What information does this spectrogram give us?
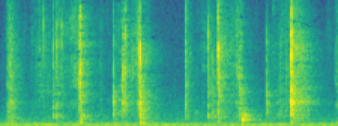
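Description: Tarot cards being shuffled and drawn make a series of soft, irregular flicks and snaps, quiet and crisp, with no voices.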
